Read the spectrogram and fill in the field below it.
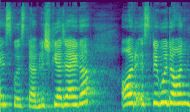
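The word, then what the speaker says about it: Stegodon: और उत्तर प्रदेश के किस जिले में स्टीगोडन जीवाश्म की खोज की गई। स्टीगोडन नहीं है, ये स्टेगोडॉन है, ठीक है।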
